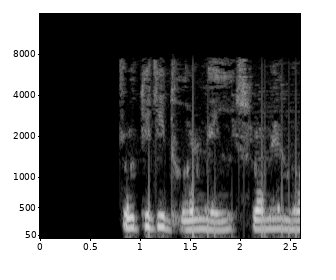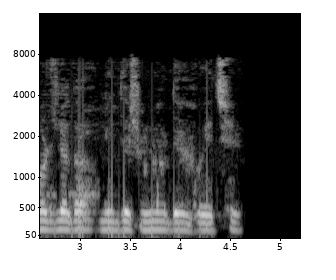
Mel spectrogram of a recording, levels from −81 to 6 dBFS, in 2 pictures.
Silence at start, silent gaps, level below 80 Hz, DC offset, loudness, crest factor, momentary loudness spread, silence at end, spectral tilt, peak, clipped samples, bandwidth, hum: 0.8 s; none; -46 dBFS; under 0.1%; -18 LUFS; 16 dB; 5 LU; 0.6 s; -6 dB/octave; -2 dBFS; under 0.1%; 8 kHz; none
